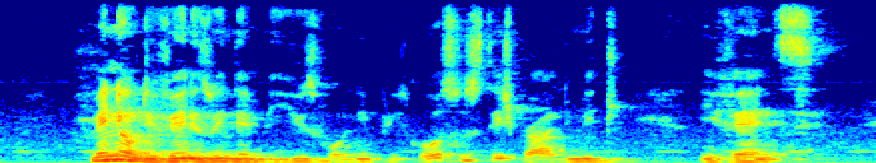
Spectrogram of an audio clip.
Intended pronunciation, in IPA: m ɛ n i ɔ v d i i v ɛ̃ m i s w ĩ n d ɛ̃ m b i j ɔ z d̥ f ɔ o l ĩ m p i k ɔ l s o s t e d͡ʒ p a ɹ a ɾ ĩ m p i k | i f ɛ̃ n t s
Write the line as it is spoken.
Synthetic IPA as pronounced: m ɛ n i ɔ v d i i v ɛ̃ n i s w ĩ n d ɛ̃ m b i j u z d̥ f ɔ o l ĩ m p i k ɔ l s o s t e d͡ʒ p a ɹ a l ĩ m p i k | i v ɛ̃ n t s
